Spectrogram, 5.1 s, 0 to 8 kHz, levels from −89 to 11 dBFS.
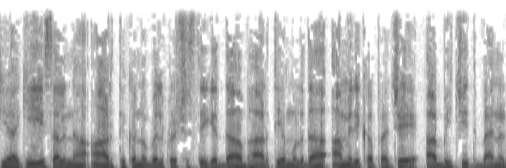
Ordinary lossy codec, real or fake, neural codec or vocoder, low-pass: none; real; none; 7.2 kHz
